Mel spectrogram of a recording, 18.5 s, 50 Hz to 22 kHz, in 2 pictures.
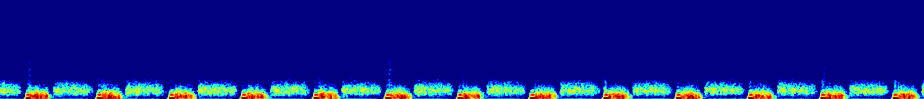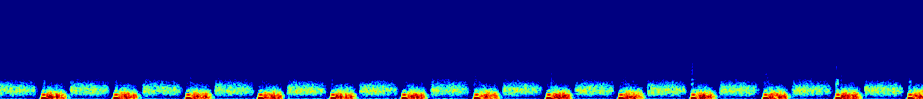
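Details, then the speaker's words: Regular heartbeat at about 83 a minute with a rushing noise filling the gaps between beats: murmurs in both systole and diastole, explained as damage to both atrioventricular and semilunar valves, in a skills-lab teaching example. "Jadi kalau ada murmur sistolik dan murmur diastolik, berarti ada kerusakan selain di arterioventricular valve, berarti di semi lunas valve juga terjadi kerusakan. Nah, itu akan terdengar murmur di diastolik maupun di murmur sistolik."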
